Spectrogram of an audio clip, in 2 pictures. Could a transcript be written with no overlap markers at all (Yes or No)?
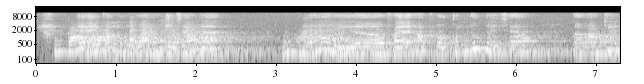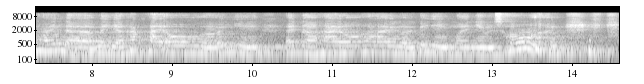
No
